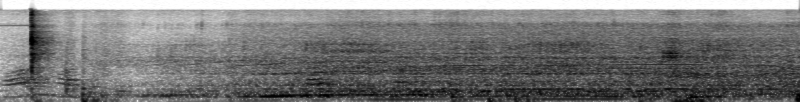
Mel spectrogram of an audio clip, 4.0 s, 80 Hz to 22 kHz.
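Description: A 1000 W car power inverter switched on after repair: a click, then its cooling fan spinning up within about a second to a steady running hum with a faint high whine, the sign that it powers up.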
